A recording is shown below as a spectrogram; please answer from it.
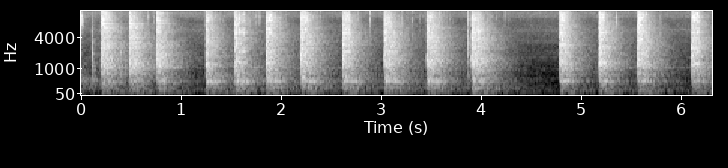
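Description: Claw hammer tapping repeatedly on the edge of a clamped, glued wooden frame-and-panel assembly, about three sharp taps a second with brief pauses, to seat the rail-and-stile joints tight.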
